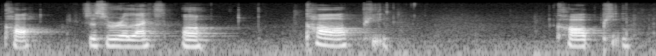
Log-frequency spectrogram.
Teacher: Okay, rounded. And coffee is not rounded.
